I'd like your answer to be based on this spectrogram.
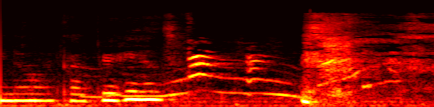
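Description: A cat gives several wavering, drawn-out meows, close and fairly loud, followed by a burst of noisy sound.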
